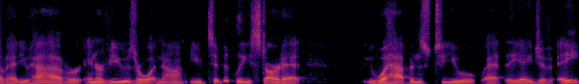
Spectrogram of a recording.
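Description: A man speaks at a moderate pace in a medium-pitched voice with ordinary pitch variation. The sound is dry and close, with no echo. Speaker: podcast host. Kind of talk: interview. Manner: animated.

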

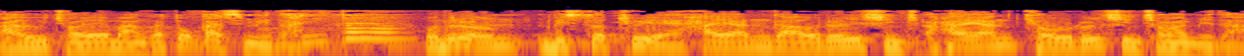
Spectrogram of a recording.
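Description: Over noticeable background noise, a man with fairly high pitch talks at a moderate pace with lively intonation, very even loudness and hardly any pauses. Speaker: radio host. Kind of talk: live radio show chat. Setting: radio studio.

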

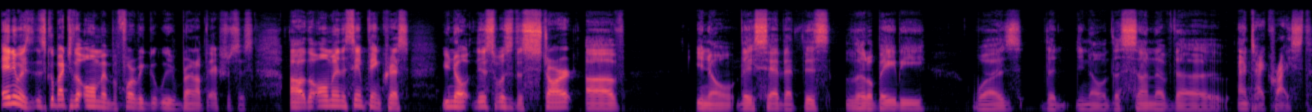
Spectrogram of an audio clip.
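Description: In a very clean recording with a silent background, a man with a normal speaking voice talks at a moderate pace, his fairly low pitch rising and falling with lively intonation. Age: 50s. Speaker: podcast host. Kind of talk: casual chat.

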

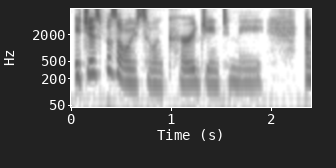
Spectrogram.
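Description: On a very clean recording with a silent background, a woman with an ordinary speaking voice talks in a fairly low pitch with lively intonation. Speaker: podcast co-host. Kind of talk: casual chat.

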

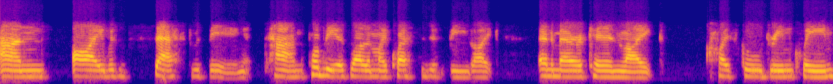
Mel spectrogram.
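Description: With a southern English accent, a woman talks in a flat, monotone intonation while her loudness swings widely. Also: medium pitch for a woman, moderate pace. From England, London commuter area. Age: 20s. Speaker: podcast co-host. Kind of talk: casual chat. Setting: video call.

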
